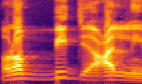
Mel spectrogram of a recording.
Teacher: رب اجعلنی، با کو جیم کے ساتھ ملانا ہے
